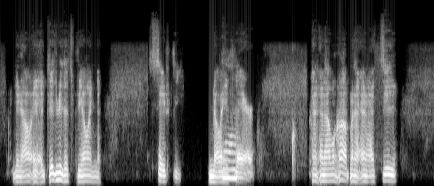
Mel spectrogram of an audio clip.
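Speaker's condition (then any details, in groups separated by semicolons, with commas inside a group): Ullrich congenital muscular dystrophy; from birth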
